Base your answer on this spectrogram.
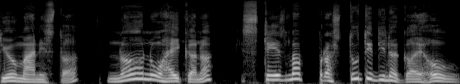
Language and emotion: Nepali, disgusted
